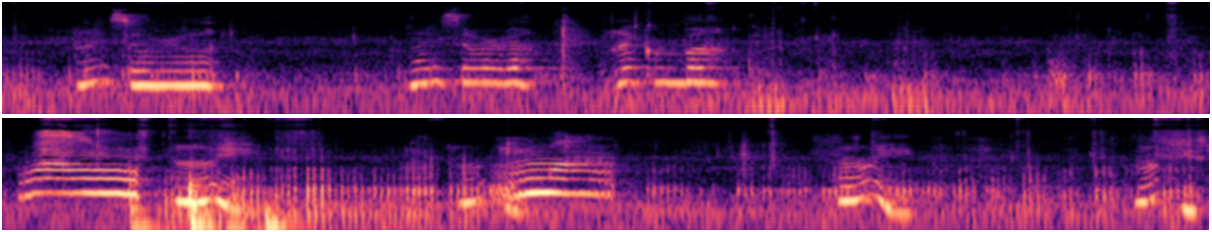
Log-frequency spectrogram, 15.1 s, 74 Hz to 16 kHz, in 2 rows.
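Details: Two female F2 Savannah cats call with loud, harmonic meows every few seconds, some rising then falling, greeting their owner home from work. A person's voice is heard briefly.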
